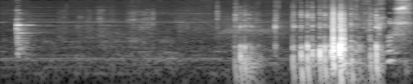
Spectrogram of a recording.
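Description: A spoon and spatula knocking and scraping against a bowl as thick paste is scraped into it: one light click early, then a quick, loud run of clicks and scrapes through the second half.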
